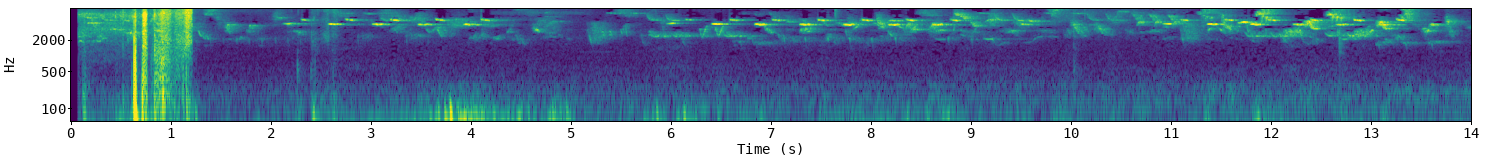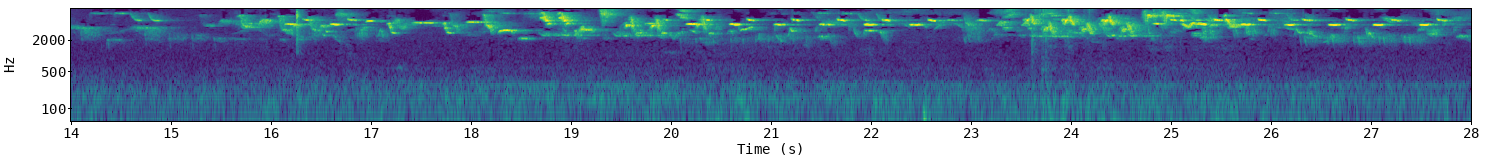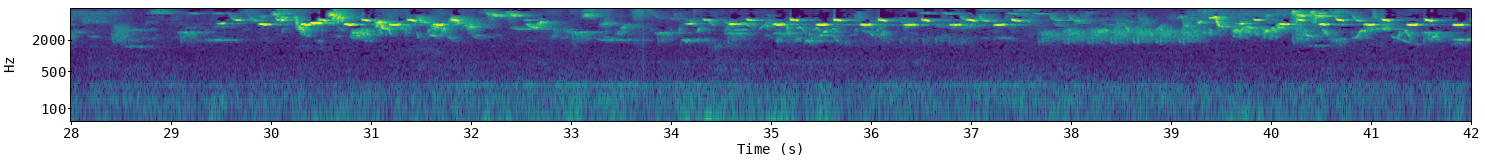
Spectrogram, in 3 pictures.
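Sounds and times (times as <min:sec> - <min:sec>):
songbird song: 0:00.0 - 0:42.0.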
